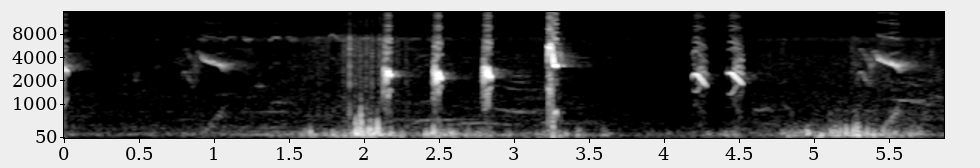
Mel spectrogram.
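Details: Cucak rante, male and female, natural wild-type sound: sharp whistled notes sliding down, a cluster of four loud ones around mid-clip and a pair near the end, with soft low rustling between them.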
